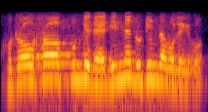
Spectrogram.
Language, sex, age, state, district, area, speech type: Assamese, male, 18-30, Assam, Charaideo, urban, conversation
